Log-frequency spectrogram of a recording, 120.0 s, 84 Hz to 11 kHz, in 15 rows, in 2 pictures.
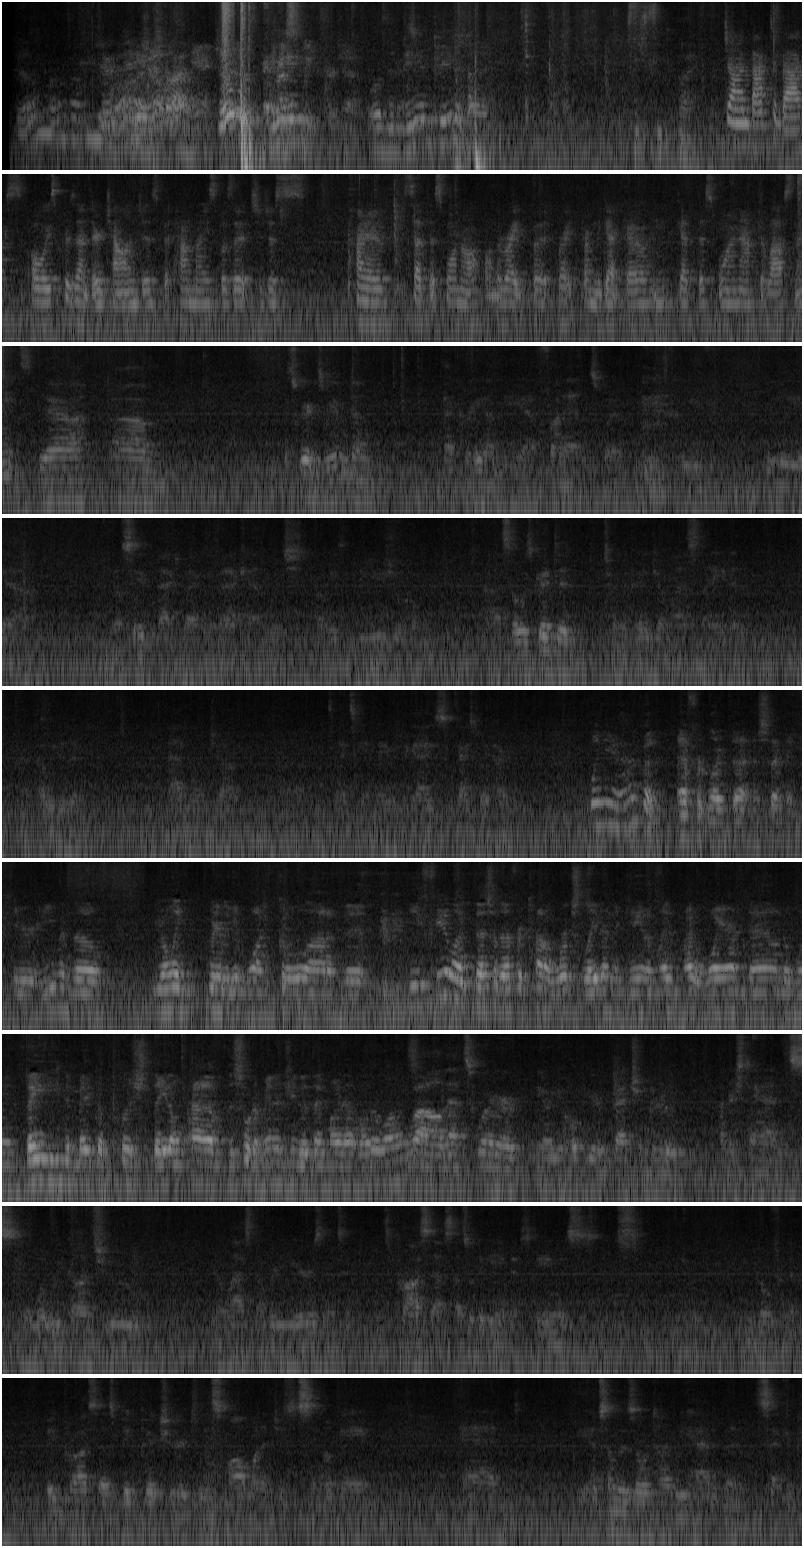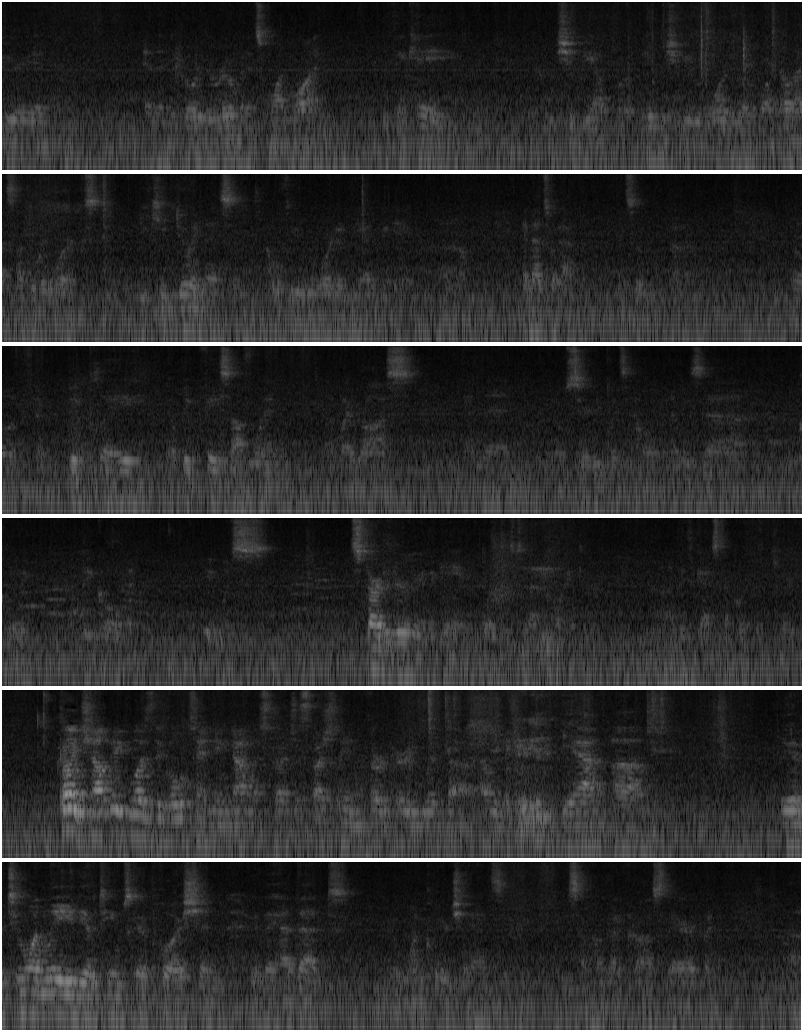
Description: Head Coach Jon Cooper Post Game Vs DET 3 - 4-2022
